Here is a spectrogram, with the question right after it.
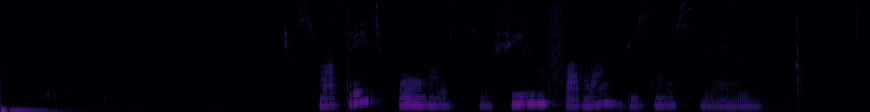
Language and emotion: Russian, sad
